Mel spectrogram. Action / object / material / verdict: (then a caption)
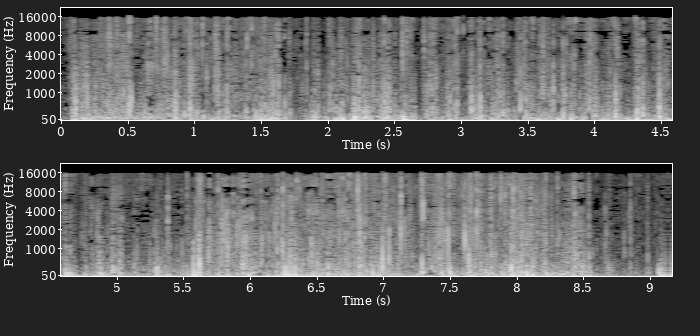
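tap / metal mesh microphone grille wrapped in plastic film / metal, plastic / none. Fingertips of both hands tap and lightly scratch the hollow metal mesh dome grille of a black microphone wrapped in clear plastic cling film. The result is a dense, steady stream of dull, bassy thumps mixed with soft crinkly scratching that barely reaches the high end. It briefly eases just before the two-second mark and again near the end.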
